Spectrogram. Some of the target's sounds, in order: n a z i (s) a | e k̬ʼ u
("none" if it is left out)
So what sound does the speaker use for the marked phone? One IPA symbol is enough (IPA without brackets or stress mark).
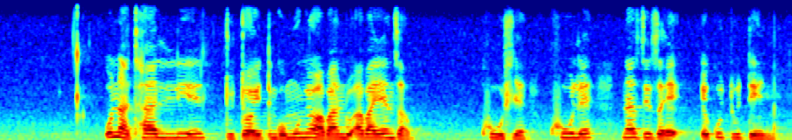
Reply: z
